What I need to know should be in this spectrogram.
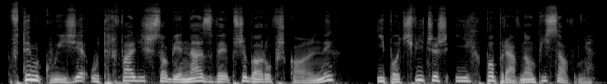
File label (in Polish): przybory poprawna wymowa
